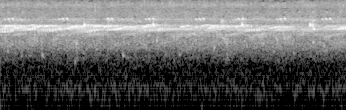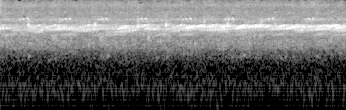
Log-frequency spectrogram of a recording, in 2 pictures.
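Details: Many frogs at a lake keep up an unbroken, shrill trilling chorus; scattered louder pulses recur about twice per second and the chorus swells slightly toward the end.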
